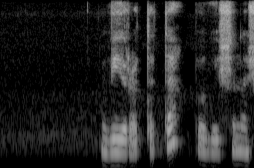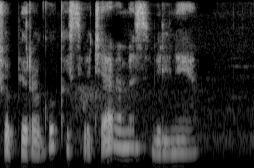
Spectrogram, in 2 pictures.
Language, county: Lithuanian, Alytus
